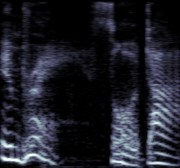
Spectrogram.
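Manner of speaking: theatrical, dramatic movie-vampire delivery. Repeating a rule someone knew, in a vampire impression. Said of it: "That was not a terrible vampire impression".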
